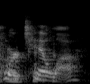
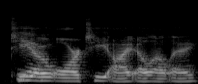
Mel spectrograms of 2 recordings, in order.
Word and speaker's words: tortilla: that's how you pronounce tortilla t o r t i l l a yes double double L's makes a y noise tortilla Double L makes a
